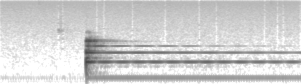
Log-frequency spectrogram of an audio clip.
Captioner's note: bell dinging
